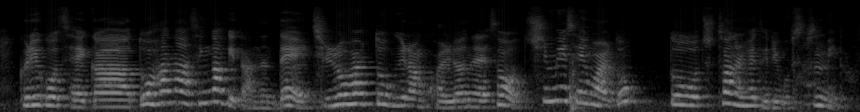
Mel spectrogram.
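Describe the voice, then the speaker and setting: A woman talks at a high pitch with very wide pitch swings and very even loudness. She moves at a fairly quick pace with hardly any pauses as noticeable background noise sounds behind her. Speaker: university broadcasting announcer. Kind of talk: radio talk show.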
